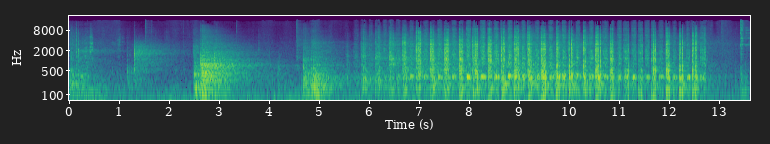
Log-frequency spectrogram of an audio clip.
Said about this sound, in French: Et là, vous faites quoi exactement? J'adapte qu'on puisse mettre les vis sur le cône d'hélice. C'est un accessoire qui est esthétique et un peu aérodynamique, mais il faut l'adapter sans que ça amoche l'hélice. Et vous faites ça à la lime, à la main?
